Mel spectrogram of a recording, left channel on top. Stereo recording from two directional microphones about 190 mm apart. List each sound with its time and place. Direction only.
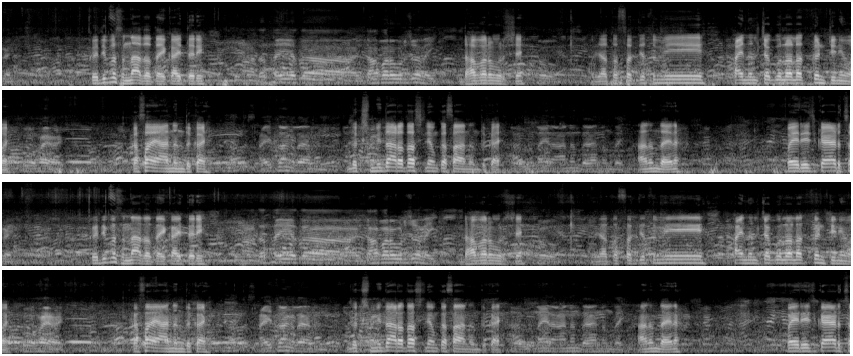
0.9 s a man's voice: 35° left (ahead or behind)
2.6 s a man's voice: 15° right (ahead or behind)
4.6 s a man's voice: 30° left (ahead or behind)
6.0 s a man's voice: 40° left (ahead or behind)
9.7 s a man's voice: 30° left (ahead or behind)
11.1 s a man's voice: 10° right (ahead or behind)
11.9 s a man's voice: 30° left (ahead or behind)
14.8 s a man's voice: 35° left (ahead or behind)
16.3 s a man's voice: 35° left (ahead or behind)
